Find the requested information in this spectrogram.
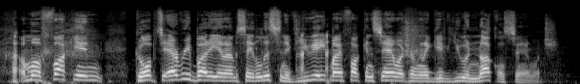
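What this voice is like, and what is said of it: New York gangster-style voice. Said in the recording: “You sound like a early 80s New York gangster.”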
